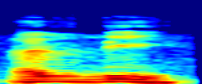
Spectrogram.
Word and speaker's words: الذئب: الذره كانت ذره الثالث الذئب الذئب الذئب الذئب يبقى هنا اللام ما بنسمعش صوتها ونبدا الحرف الدال مرتين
